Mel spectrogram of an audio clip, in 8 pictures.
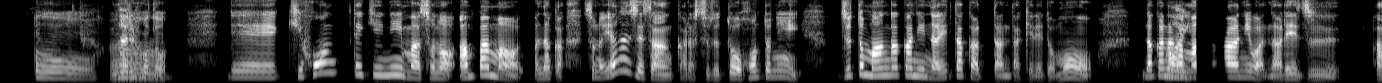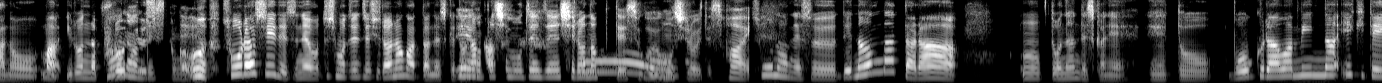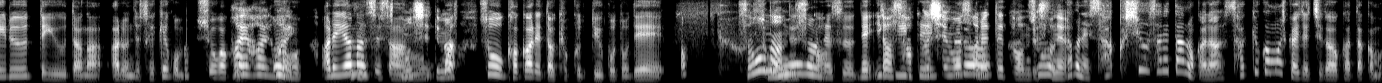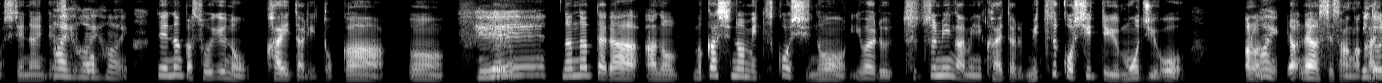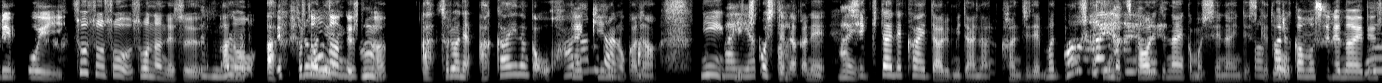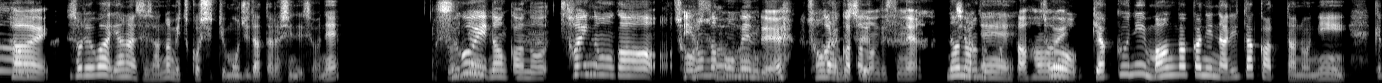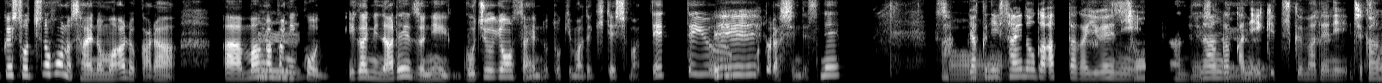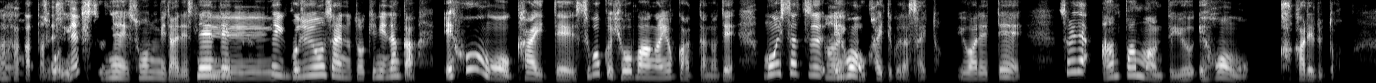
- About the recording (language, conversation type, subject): Japanese, podcast, 魅力的な悪役はどのように作られると思いますか？
- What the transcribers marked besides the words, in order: singing: "ぼくらはみんな生きている"; singing: "生きていくから"; chuckle; "筆記体" said as "しっきたい"; chuckle; "漫画家" said as "なん画家"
